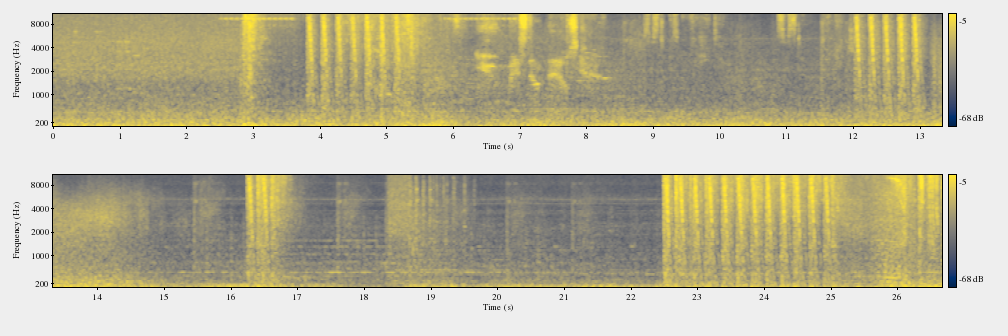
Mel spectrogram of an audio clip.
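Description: Laser cannons fire in rapid bursts of sharp zaps.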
